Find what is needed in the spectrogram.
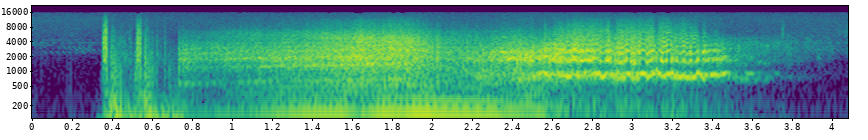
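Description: A car engine catching after a couple of clicks, then running hard as tyres squeal while the car speeds off. The low engine tone sinks in pitch, and the sound fades out about three and a half seconds in.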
